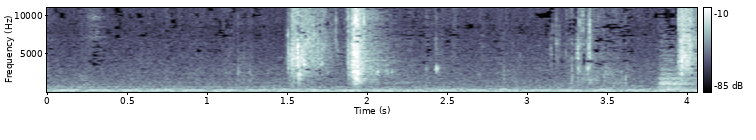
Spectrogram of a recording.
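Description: A squishy ball is squeezed with a soft squelch.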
